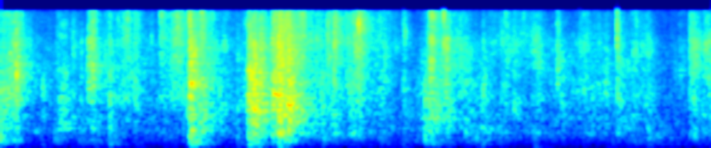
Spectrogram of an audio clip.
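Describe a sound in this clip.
A knife slices through cardboard tape with scratchy rasps.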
